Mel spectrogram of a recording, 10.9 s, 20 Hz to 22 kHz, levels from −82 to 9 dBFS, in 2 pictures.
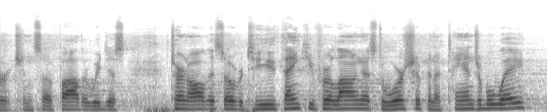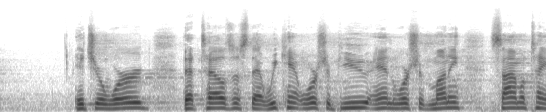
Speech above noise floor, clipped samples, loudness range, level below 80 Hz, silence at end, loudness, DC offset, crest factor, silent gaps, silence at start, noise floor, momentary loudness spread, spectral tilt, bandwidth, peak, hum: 31 dB; under 0.1%; 2 LU; -50 dBFS; 0 s; -21 LUFS; under 0.1%; 18 dB; none; 0 s; -52 dBFS; 9 LU; -6 dB/octave; 11.5 kHz; -2 dBFS; none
